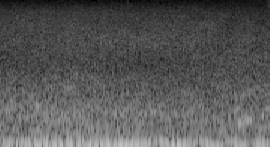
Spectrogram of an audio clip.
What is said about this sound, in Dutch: Buiten komt een vrachtwagen voorbij, waarschijnlijk door de pont overgezet en op weg naar een bestemming elders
